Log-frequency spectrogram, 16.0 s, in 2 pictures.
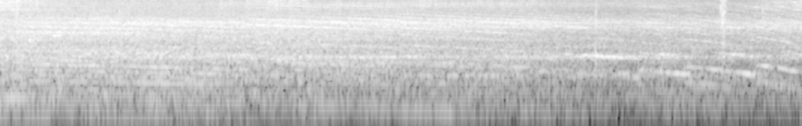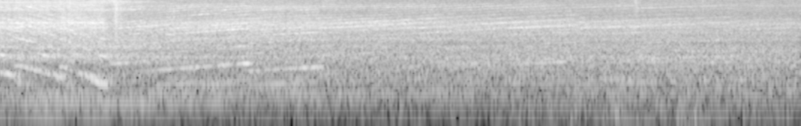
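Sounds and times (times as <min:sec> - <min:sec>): electric train motor whine: 0:02.5 - 0:14.7.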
